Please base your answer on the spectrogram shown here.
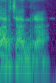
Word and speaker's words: Arcandra: Untuk nama Bapak itu sebenarnya dibacanya Arkandra atau Archandra nih, Pak? Karena kan banyak versi ya saya dengar nih. Yang benar tuh Archandra.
